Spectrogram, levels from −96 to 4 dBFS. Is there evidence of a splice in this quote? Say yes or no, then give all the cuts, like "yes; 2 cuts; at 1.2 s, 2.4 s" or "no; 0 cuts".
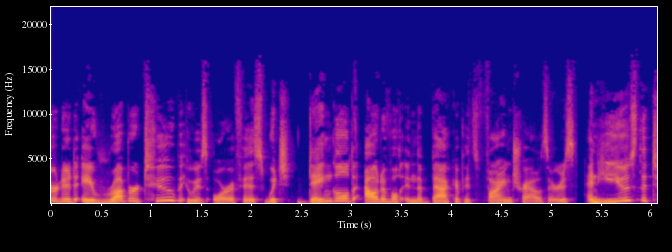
yes; 2 cuts; at 1.3 s, 3.5 s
